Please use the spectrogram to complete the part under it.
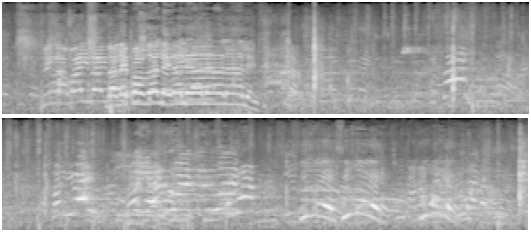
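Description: Young women shout to each other across an outdoor field.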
